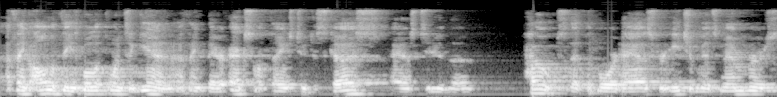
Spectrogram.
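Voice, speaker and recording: A man with a Kentucky accent gives legal advice in a low, even, mellow voice, choosing his words carefully. He sounds slightly muffled, as if talking around a cough drop. The audio is dull and lo-fi, with a long reverb. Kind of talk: formal legal explanation. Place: meeting room. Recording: echoey hall, dull lo-fi sound.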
